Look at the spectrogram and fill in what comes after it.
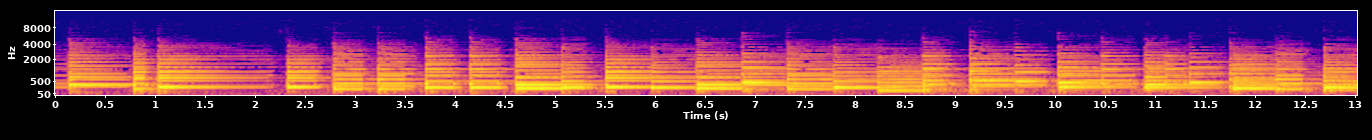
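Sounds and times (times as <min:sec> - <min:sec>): keyboard playing simple melody: 0:00.0 - 0:13.0.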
